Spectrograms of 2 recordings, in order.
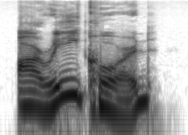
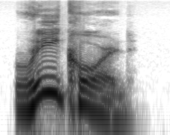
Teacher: For example, in the word record, if you stress the first syllable, RE chord, it's a noun, but if you stress the second syllable, record, it's a verb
